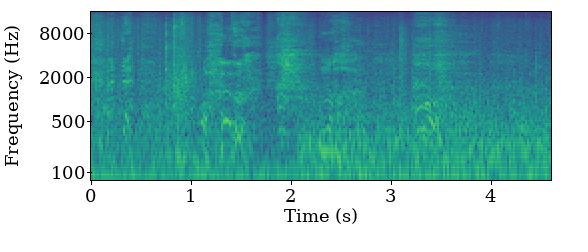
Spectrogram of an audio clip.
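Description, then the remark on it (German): A door is pulled open and quickly banged shut as people hurry inside from snowy winter weather with a big snow cloud approaching, amid a steady roar of wind-like noise, with brief voices heard through the commotion. “Los, Ben. Nichts wie rein und Tür zu.”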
